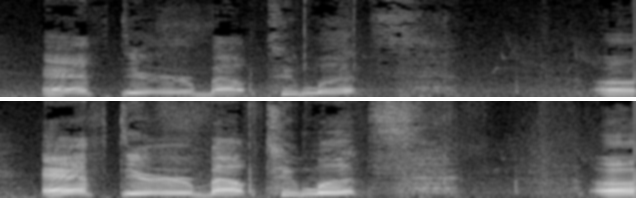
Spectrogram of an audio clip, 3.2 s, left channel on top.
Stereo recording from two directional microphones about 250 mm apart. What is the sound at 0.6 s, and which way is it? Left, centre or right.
Speech, centre.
